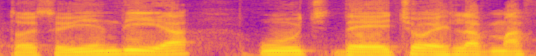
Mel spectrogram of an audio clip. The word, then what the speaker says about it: Łódź: Bueno, porque el Łódź, que es como se pronunciaría en polaco, la ciudad de Łódź, es una ciudad de la era postindustrial.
